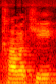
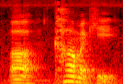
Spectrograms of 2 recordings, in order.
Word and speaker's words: Kommetjie: I was like, okay, sure, how do you spell Kamaki? Because in my head, I'm thinking it's spelled some way, but in South Africa, it's spelled differently. I was like, oh yeah, Kamaki, yeah, that's Kommetjie.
